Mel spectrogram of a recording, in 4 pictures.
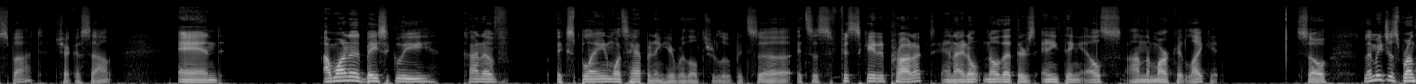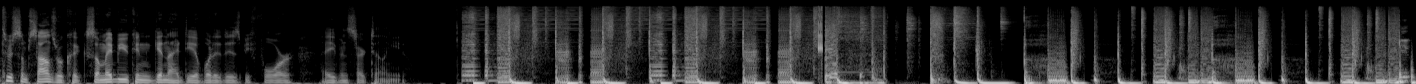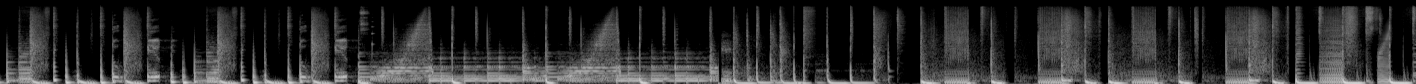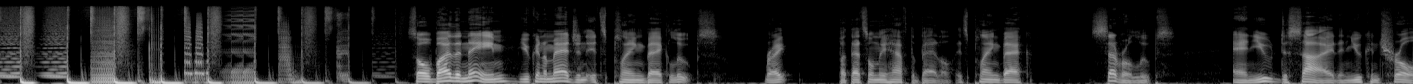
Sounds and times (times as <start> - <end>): Speech: 0.0 - 1.2, 1.8 - 2.3, 3.2 - 12.3, 12.9 - 18.3, 46.6 - 56.6.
